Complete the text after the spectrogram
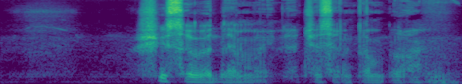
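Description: A lighter clicks and sparks close by.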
